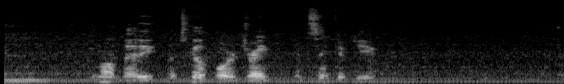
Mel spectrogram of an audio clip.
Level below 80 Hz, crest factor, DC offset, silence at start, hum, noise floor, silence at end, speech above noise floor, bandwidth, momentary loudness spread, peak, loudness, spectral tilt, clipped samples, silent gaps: -60 dBFS; 22 dB; under 0.1%; 0.05 s; 50 Hz at -55 dBFS; -48 dBFS; 0 s; 24 dB; 15 kHz; 21 LU; -4 dBFS; -25 LUFS; -5.5 dB/octave; under 0.1%; none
